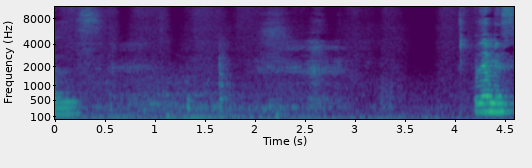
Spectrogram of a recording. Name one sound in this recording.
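A young woman speaks close by, softly.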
